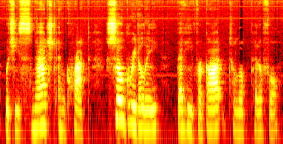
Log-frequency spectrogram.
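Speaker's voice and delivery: ordinary delivery, nothing marked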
